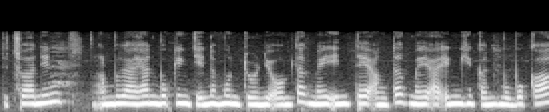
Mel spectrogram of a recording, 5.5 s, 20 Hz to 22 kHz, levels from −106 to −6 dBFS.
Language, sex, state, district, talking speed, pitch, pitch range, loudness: Mizo, female, Mizoram, Aizawl, 275 wpm, 230 Hz, 220-240 Hz, -9 LUFS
